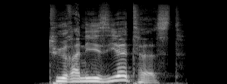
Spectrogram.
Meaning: inflection of tyrannisieren: 1. second-person singular preterite 2. second-person singular subjunctive II
- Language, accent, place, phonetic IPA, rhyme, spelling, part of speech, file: German, Germany, Berlin, [tyʁaniˈziːɐ̯təst], -iːɐ̯təst, tyrannisiertest, verb, De-tyrannisiertest.ogg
